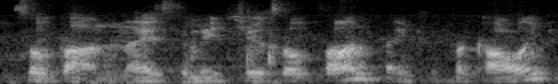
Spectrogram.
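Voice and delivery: ordinary talk, nothing marked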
